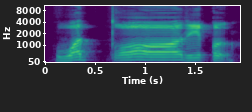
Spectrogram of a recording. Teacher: را کو باریک پڑھیں گے، اس کے نیچے زیر ہے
